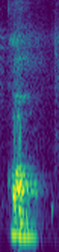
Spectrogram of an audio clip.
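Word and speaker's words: comb: অনুরূপ ভাবে এটা যেমন বম হলো, এখানেও বি সাইলেন্ট হয়ে যাবে, তাহলে এটার উচ্চারণ হয়ে যাবে কম।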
